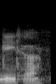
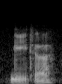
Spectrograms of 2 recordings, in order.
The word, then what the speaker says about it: Gita: In 1925, Mahatma Gandhi wrote the following words: "I find a solace in the Bhagavad Gita that I miss even in the Sermon on the Mount.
